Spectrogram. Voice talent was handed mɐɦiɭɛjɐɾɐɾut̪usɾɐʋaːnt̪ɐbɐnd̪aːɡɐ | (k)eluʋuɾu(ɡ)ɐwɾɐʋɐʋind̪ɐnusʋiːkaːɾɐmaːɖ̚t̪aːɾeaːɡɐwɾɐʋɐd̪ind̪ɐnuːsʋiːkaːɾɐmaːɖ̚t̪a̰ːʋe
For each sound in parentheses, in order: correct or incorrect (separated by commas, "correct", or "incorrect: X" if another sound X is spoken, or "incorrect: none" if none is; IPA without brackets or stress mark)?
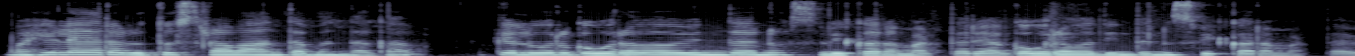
correct, correct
